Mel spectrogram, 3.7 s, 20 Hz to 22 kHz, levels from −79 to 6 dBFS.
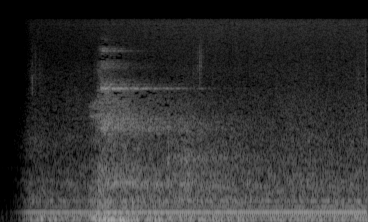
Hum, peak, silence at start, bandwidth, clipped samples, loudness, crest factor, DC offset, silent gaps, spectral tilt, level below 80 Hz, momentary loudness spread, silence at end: none; -14 dBFS; 0.2 s; 16 kHz; under 0.1%; -32 LUFS; 18 dB; under 0.1%; none; -4.5 dB/octave; -38 dBFS; 10 LU; 0 s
